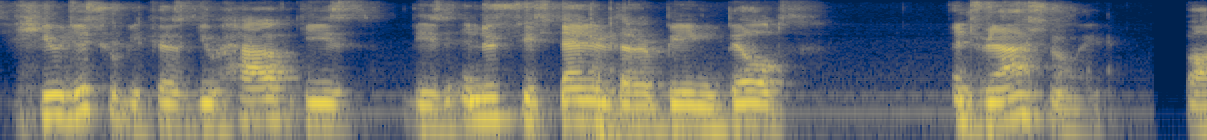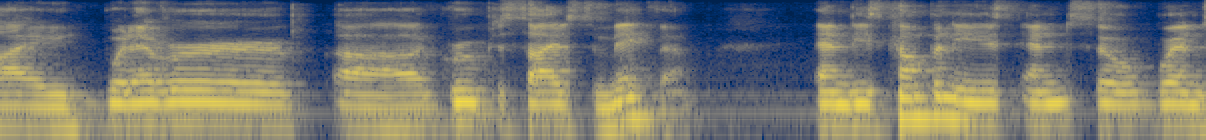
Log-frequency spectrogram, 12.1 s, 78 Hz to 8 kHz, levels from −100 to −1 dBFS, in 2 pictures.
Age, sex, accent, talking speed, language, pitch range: 30-49, male, American, 140 wpm, English, 120-150 Hz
